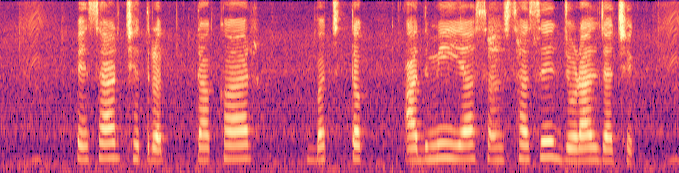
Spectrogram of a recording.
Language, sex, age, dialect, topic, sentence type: Magahi, female, 25-30, Northeastern/Surjapuri, banking, statement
